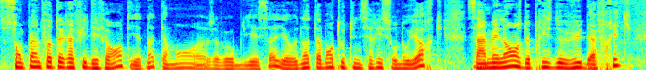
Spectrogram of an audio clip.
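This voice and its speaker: A man at a fairly high pitch with a dark, mellow tone, somewhat breathy, at a very fast pace with big swings in loudness, in a very clean recording with a silent background and a dry, close sound with no echo. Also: ordinary pitch variation. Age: 50s. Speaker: photographer. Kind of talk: interview. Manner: halting.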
